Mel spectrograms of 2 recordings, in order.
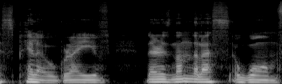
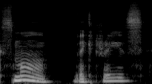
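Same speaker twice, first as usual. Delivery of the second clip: a touch higher, slow, understated; wry small victories; 6 semitones higher, 4 dB quieter than usual. Acted. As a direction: let it land softly and dryly. Rhea repeats phrase.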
